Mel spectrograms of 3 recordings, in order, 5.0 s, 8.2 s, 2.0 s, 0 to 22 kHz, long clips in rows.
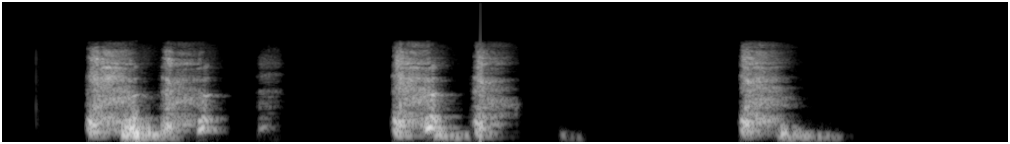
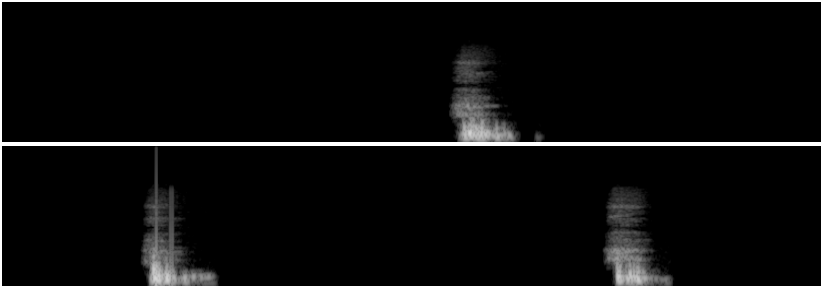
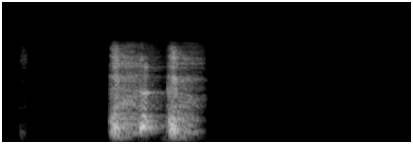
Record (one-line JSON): {"three_cough_length": "5.0 s", "three_cough_amplitude": 26278, "three_cough_signal_mean_std_ratio": 0.36, "exhalation_length": "8.2 s", "exhalation_amplitude": 17929, "exhalation_signal_mean_std_ratio": 0.18, "cough_length": "2.0 s", "cough_amplitude": 13072, "cough_signal_mean_std_ratio": 0.27, "survey_phase": "beta (2021-08-13 to 2022-03-07)", "age": "18-44", "gender": "Female", "wearing_mask": "No", "symptom_cough_any": true, "symptom_runny_or_blocked_nose": true, "symptom_sore_throat": true, "symptom_fatigue": true, "symptom_headache": true, "symptom_onset": "4 days", "smoker_status": "Never smoked", "respiratory_condition_asthma": false, "respiratory_condition_other": false, "recruitment_source": "REACT", "submission_delay": "5 days", "covid_test_result": "Negative", "covid_test_method": "RT-qPCR", "influenza_a_test_result": "Negative", "influenza_b_test_result": "Negative"}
